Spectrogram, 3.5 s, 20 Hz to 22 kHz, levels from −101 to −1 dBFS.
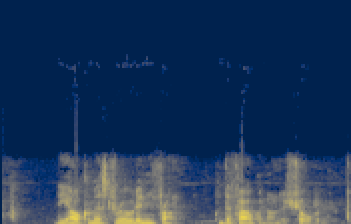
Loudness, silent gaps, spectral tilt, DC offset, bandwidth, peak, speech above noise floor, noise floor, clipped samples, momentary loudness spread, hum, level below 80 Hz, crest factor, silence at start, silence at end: -19 LUFS; none; -6 dB/octave; under 0.1%; 7 kHz; 0 dBFS; 19 dB; -38 dBFS; under 0.1%; 21 LU; none; -60 dBFS; 20 dB; 0.1 s; 0 s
